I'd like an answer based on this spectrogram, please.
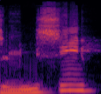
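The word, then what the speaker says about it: Tzimisce: So the accepted pronunciation is Zamisi, but everybody has their own pronunciations. There is no official pronunciation.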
